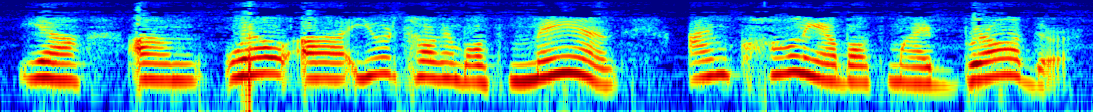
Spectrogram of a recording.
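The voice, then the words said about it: Brazilian accent in English. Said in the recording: “I'm from Brazil. I'm sorry about my accent.”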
